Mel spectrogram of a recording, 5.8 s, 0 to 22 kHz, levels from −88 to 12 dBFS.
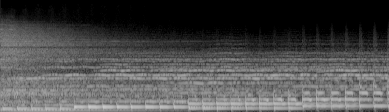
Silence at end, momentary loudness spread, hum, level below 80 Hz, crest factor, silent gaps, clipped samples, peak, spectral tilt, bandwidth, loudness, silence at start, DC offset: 0 s; 3 LU; none; -40 dBFS; 12 dB; none; under 0.1%; -6 dBFS; -7 dB/octave; 9.4 kHz; -19 LUFS; 0 s; under 0.1%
